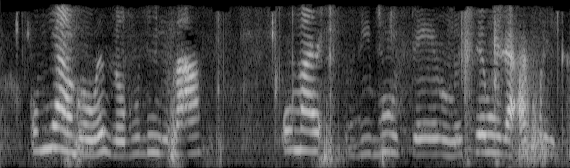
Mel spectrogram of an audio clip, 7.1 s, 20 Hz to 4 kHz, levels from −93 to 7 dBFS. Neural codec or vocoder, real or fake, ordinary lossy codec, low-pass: codec, 16 kHz, 2 kbps, X-Codec, HuBERT features, trained on balanced general audio; fake; MP3, 24 kbps; 3.6 kHz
